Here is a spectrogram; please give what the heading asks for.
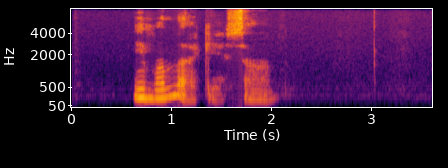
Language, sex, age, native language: Icelandic, female, 40-49, Icelandic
